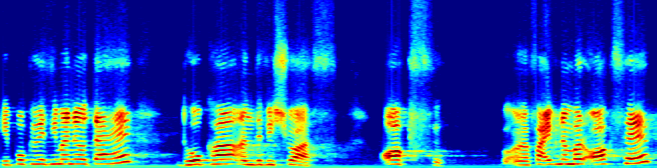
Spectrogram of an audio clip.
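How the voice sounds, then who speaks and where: Bright-voiced woman teacher, echoing room. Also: high voice, steady tone, slow. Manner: explains patiently, asks questions and answers them herself. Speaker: school teacher. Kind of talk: online class lesson explaining vocabulary.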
